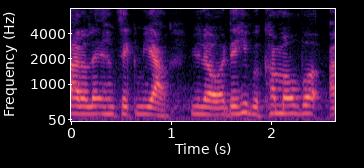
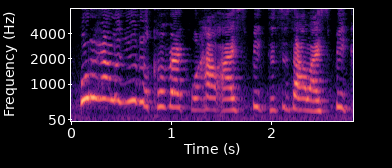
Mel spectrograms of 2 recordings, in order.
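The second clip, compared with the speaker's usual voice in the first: indignant retort; 8 semitones higher than usual. Retold or imitated. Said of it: "I'm looking at him like".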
